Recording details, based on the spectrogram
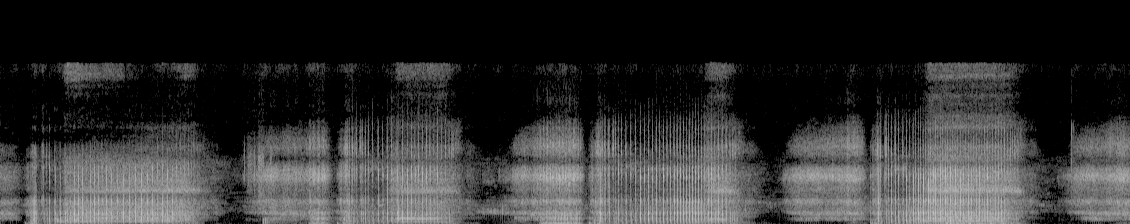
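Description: Loud, rattling snores in long bursts, about six in eleven seconds, with short quiet gaps between them; snoring.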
